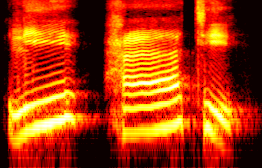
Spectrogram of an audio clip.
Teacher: Təşdidlidir. Li, həti, hə hərfi iki səs qədər uzanacaq. Və təvəssav bu şəkildə oxunacaq.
